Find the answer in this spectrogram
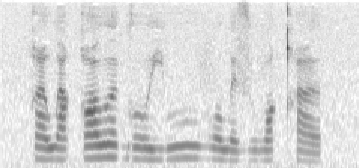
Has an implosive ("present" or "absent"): absent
